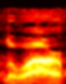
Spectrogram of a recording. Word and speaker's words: Loire: That's our Gabriel Loire window. The name, by the way, is pronounced the same way as the Loire Valley in France, where some fairly decent wine comes from.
